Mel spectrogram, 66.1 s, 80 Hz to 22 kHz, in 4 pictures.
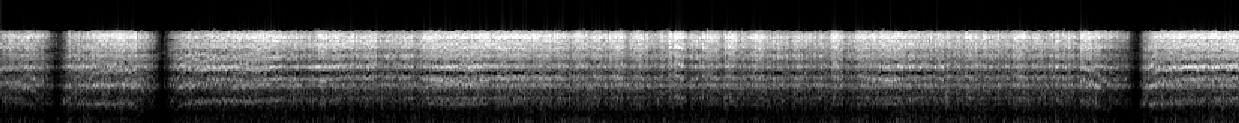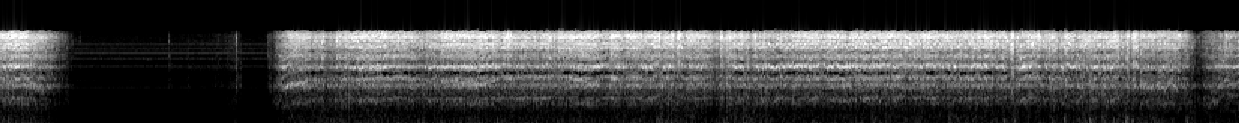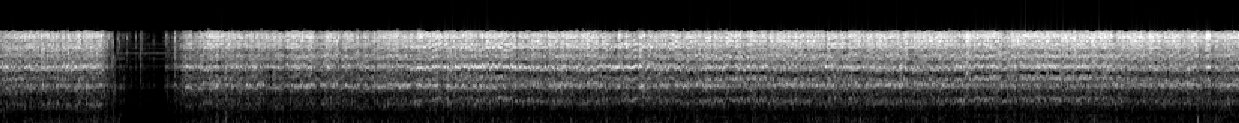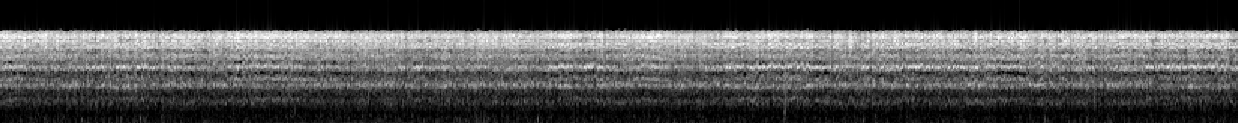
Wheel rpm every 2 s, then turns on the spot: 120, 160, 220, 230, 230, 230, 230, 150, 130, 0, 120, 220, 230, 220, 240, 220, 120, 90, 150, 180, 200, 190, 200, 200, 200, 200, 200, 200, 200, 200, 190, 190, 190.
34-36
